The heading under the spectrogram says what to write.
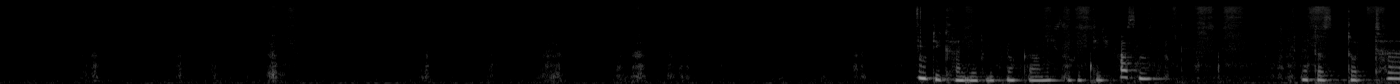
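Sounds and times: pen scratching on paper: 1.7 - 3.1, 4.2 - 14.0.

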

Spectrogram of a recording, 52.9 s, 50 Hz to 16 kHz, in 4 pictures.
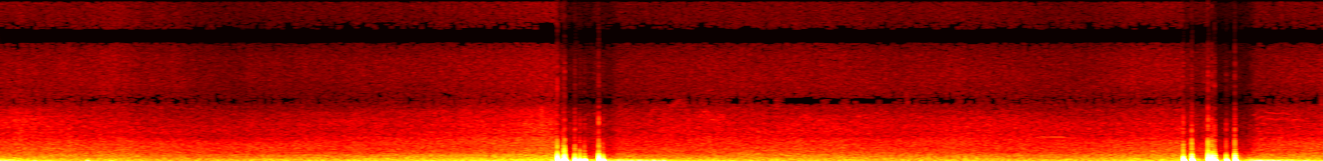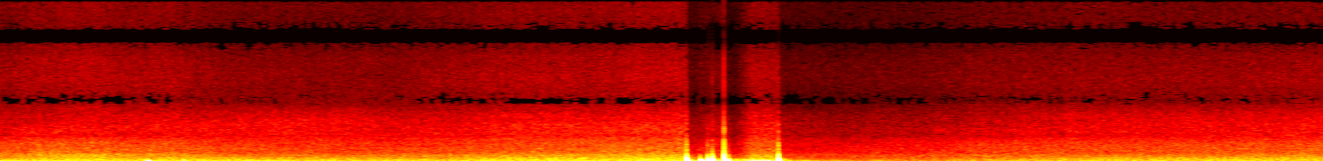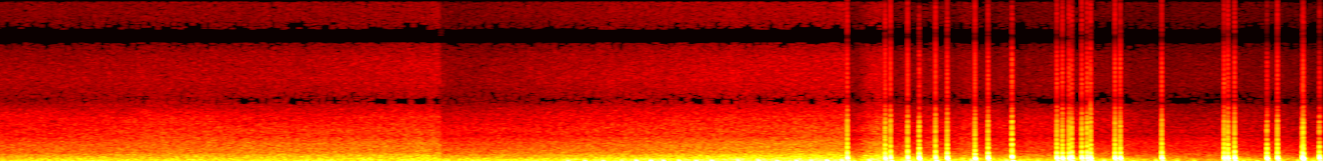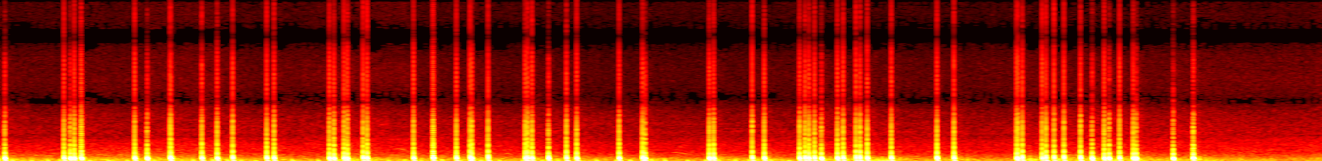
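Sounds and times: surf noise: 0.0 - 52.9
firework bangs: 5.5 - 6.6, 11.7 - 13.2, 20.0 - 21.2, 32.4 - 52.0.

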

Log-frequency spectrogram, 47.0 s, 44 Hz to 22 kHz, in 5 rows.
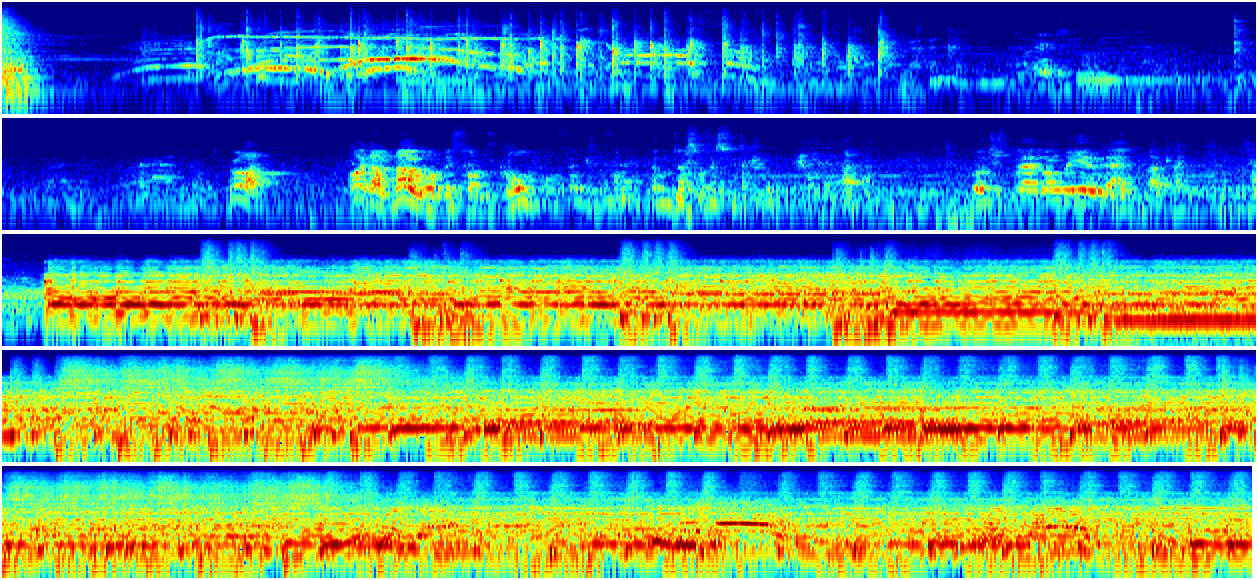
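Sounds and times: punk rock band playing: 0.0 - 0.5, 19.1 - 47.0
electric guitar hits: 19.2 - 47.0.

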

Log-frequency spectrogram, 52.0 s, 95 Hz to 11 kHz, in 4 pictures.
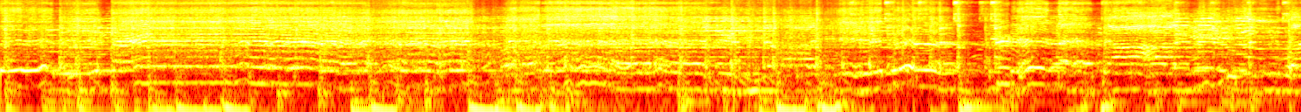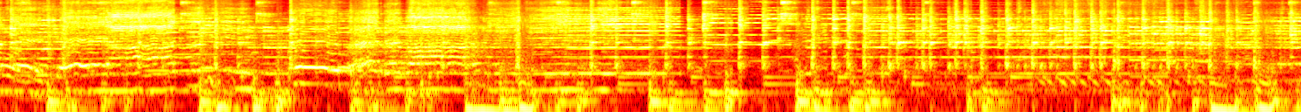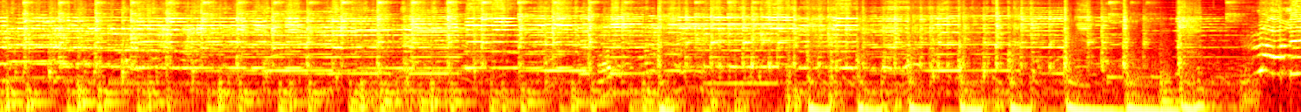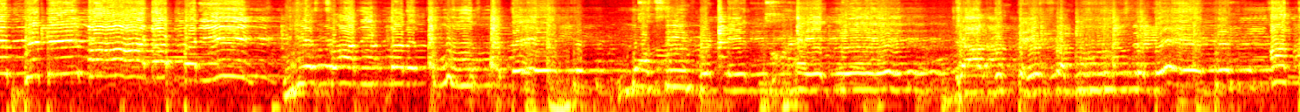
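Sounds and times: hand drum beating: 0.0 - 39.4
held melody line: 0.0 - 52.0
rattling percussion: 0.0 - 52.0
wavering melody line: 20.6 - 38.6.

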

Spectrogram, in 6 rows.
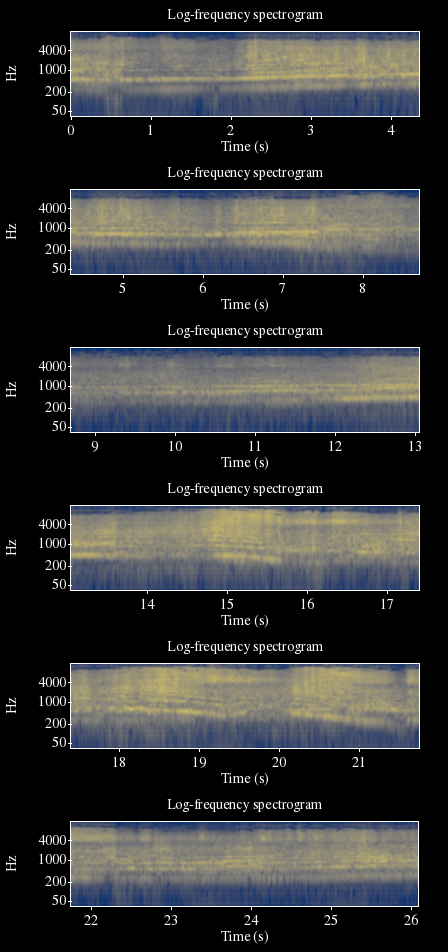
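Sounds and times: racing car engines passing: 0.0 - 26.0.

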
